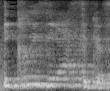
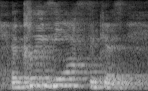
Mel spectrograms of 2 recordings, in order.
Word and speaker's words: Ecclesiasticus: So if you've got a friend of yours that's reading, I can never pronounce that word. Ecclesiasticus. Thank you, Erica. You can see I need help. Ecclesiasticus.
